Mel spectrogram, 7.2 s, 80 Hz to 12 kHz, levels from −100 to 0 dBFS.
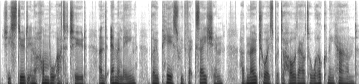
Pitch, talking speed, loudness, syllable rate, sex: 105 Hz, 185 wpm, -22 LUFS, 5.7 syllables/s, male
